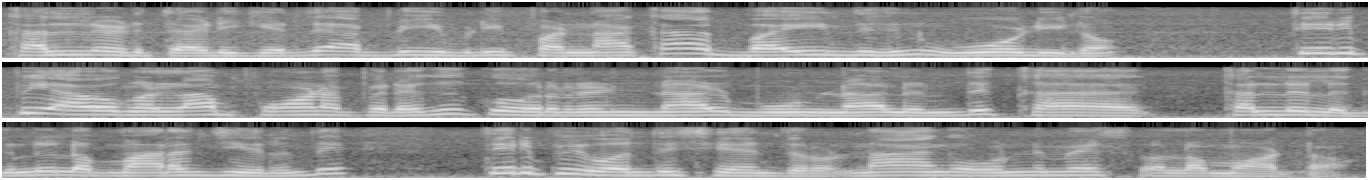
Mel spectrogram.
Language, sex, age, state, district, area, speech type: Tamil, female, 60+, Tamil Nadu, Tiruvannamalai, rural, spontaneous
